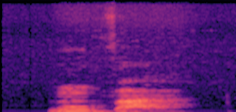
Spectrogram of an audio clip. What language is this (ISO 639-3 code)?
ibo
